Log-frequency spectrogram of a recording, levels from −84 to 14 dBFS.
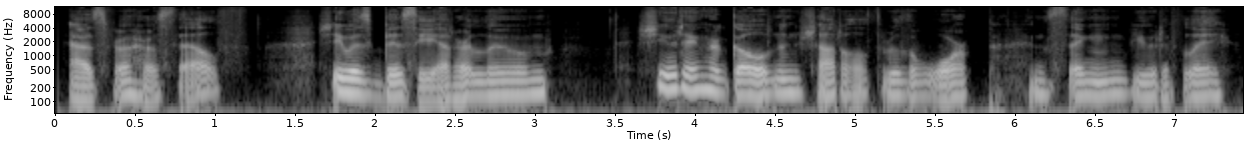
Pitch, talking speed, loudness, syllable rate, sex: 140 Hz, 155 wpm, -20 LUFS, 4.7 syllables/s, female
